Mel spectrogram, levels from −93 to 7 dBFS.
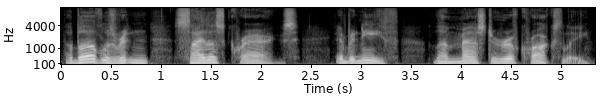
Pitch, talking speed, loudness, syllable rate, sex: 125 Hz, 125 wpm, -18 LUFS, 4.2 syllables/s, male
